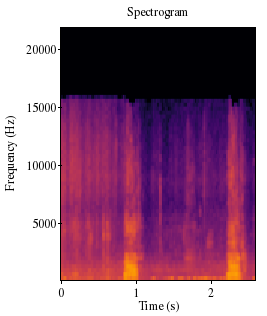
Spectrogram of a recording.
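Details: Three-year-old intact male Pitbull and American Staffordshire Terrier cross, highly prone to biting and aggressive toward cats, dogs and people, during a behaviour assessment test; two sharp single barks about one and a half seconds apart over low background rumble.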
